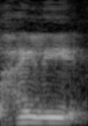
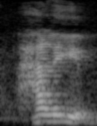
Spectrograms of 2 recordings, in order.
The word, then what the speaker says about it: Halle: was actually very enjoyable Hayley and I get this name wrong again I like Hallie Bailey is actually very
